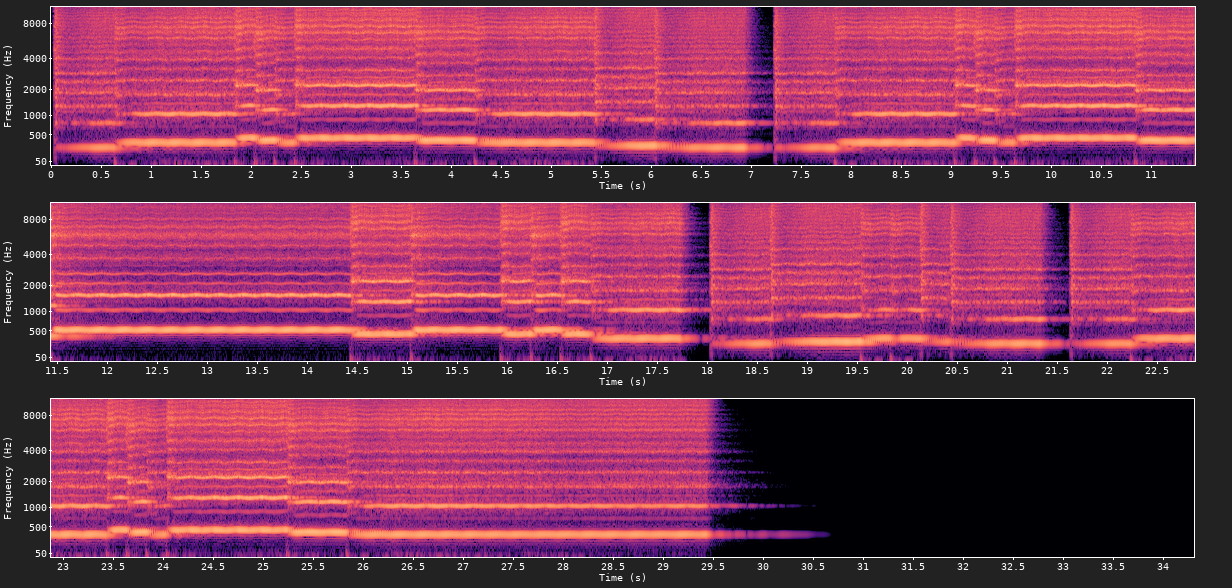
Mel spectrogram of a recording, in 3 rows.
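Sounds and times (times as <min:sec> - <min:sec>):
four-hole ocarina melody: 0:00.0 - 0:30.4.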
